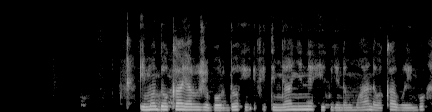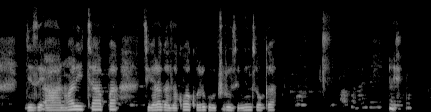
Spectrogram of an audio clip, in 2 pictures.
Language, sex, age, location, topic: Kinyarwanda, female, 18-24, Nyagatare, government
